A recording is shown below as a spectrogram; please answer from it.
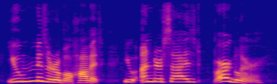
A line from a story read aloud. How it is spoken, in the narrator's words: he shouted, at a loss for words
